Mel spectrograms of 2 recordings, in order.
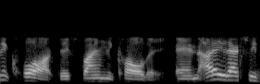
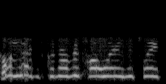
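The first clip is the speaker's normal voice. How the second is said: much higher put-on woman's voice; helpful female guard. Security guard directing a lost employee, high mimicked helpfulness. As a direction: imitate her in a high, obliging voice. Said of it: "And she's like".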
